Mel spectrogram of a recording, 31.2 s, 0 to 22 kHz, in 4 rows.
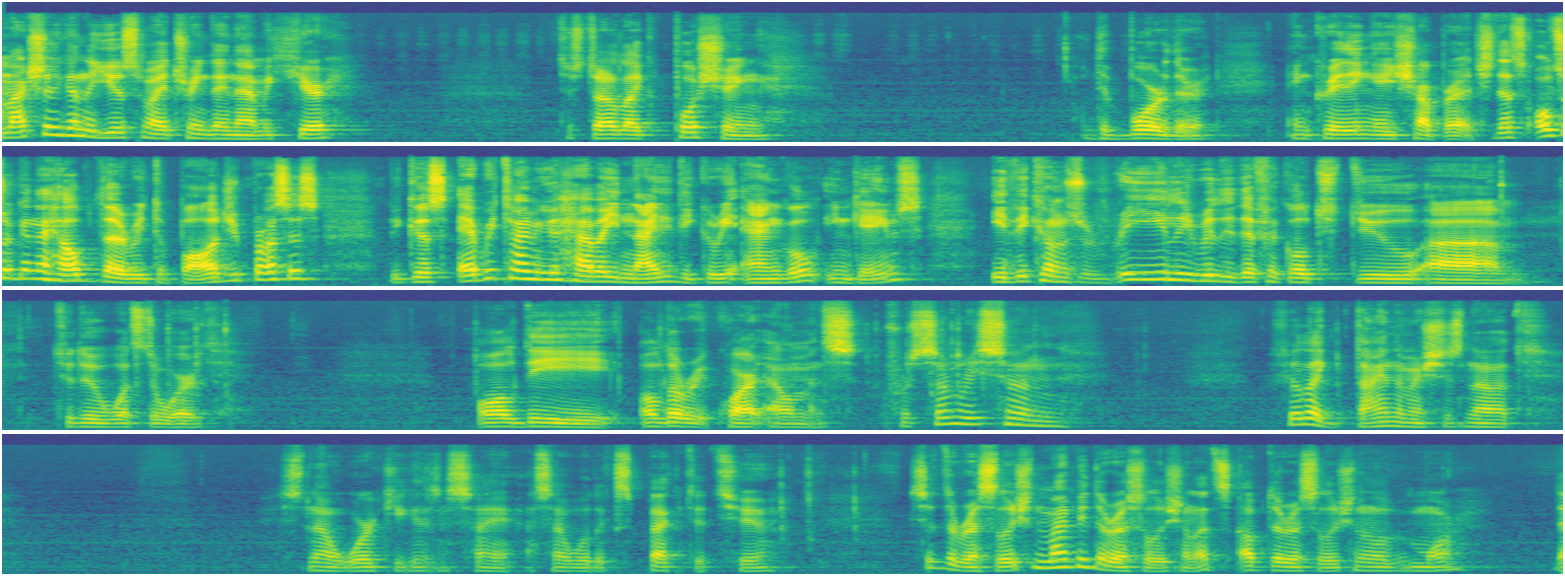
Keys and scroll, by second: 19.6 ctrl+z, 20.1 ctrl+z.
